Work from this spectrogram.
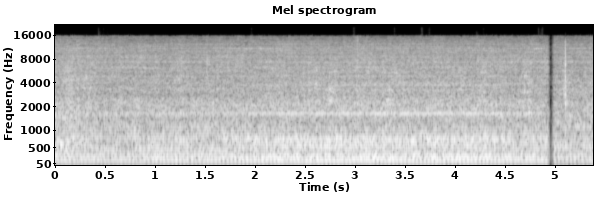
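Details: Late-90s Whirlpool Accudry 40-pint dehumidifier (reciprocating compressor, likely Embraco, Emerson fan motor), running open before reassembly: steady, even compressor hum under smooth fan rush, no knocks, rattles or squeal; discharge line almost too hot to touch; running healthy.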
